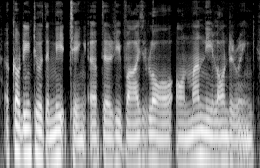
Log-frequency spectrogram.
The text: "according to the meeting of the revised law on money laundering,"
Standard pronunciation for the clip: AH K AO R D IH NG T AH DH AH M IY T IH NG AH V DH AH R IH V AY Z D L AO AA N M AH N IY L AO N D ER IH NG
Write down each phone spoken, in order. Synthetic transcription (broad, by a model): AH K AO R D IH NG T AH DH AH M IY T IH NG AH V DH AH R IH V AY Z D L AO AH N M AH N IY L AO N D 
